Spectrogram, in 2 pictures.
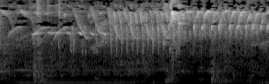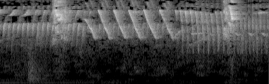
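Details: Young caged canary about three months old singing a long rolling song: continuous, fast high trills and repeated sweeping notes throughout, with a few sharp clicks and low background hum.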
